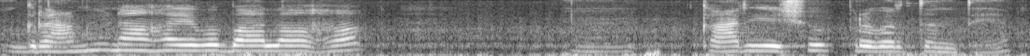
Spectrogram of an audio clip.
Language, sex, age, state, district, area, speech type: Sanskrit, female, 18-30, Karnataka, Bagalkot, rural, spontaneous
